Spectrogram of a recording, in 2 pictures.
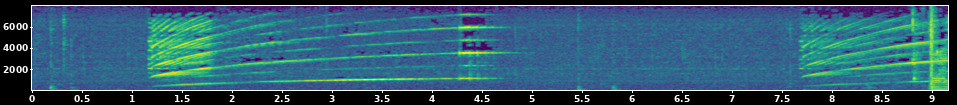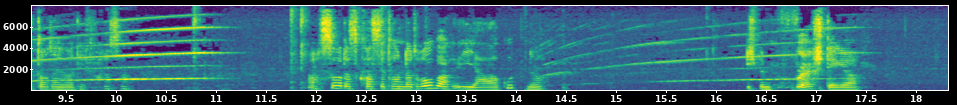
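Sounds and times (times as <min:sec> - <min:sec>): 
police siren sound effect: 0:01.2 - 0:04.8, 0:07.7 - 0:11.2, 0:14.2 - 0:17.2
speech: 0:09.2 - 0:10.4, 0:11.9 - 0:14.6, 0:16.4 - 0:17.6.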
